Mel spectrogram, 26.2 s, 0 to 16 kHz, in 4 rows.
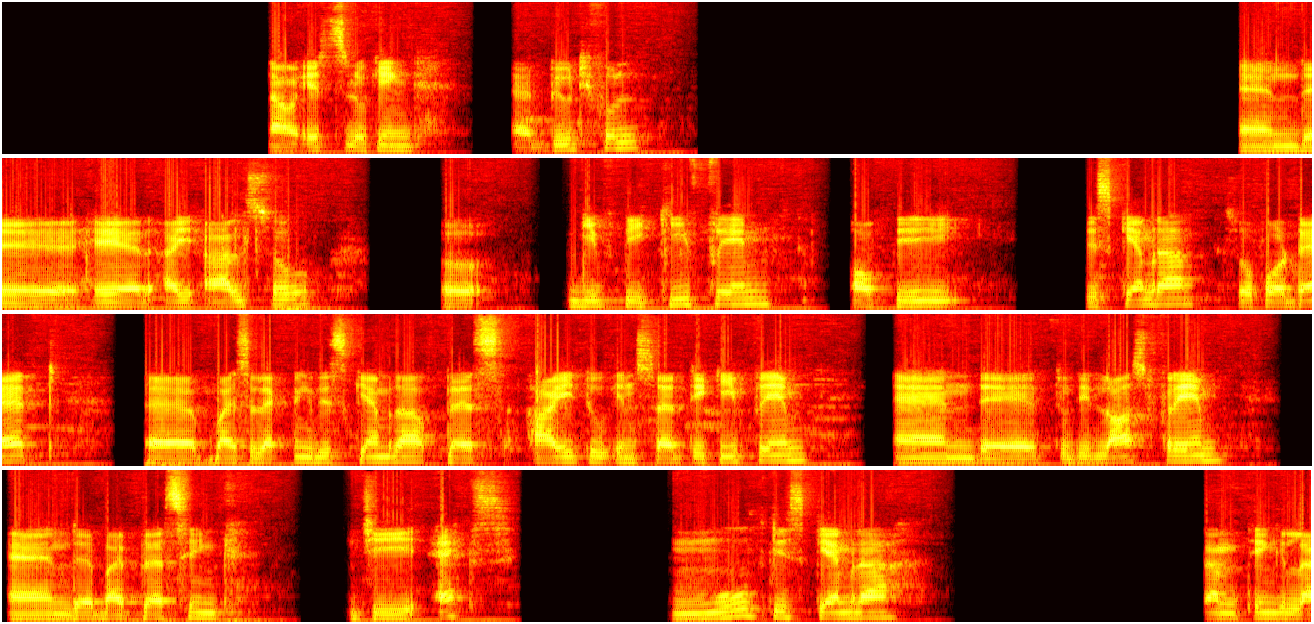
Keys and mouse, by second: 4.4 middle click, 5.5 middle click, 7.0 KP_0, 16.1 i, 18.2 click, 21.3 g.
